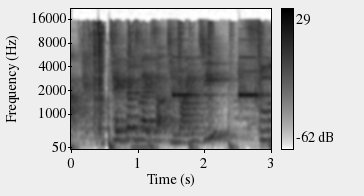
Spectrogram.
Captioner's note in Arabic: يصدر صوت مؤقت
